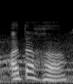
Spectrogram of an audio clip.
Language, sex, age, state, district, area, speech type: Sanskrit, female, 18-30, Karnataka, Uttara Kannada, rural, spontaneous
